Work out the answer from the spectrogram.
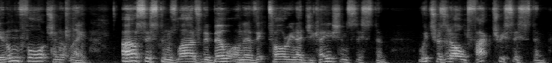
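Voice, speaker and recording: A middle-aged male headteacher, appearing as a guest in a conversational interview, talks earnestly and with emphasis, frequently restarting sentences. His voice is loud and fairly high, with a breathy edge.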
